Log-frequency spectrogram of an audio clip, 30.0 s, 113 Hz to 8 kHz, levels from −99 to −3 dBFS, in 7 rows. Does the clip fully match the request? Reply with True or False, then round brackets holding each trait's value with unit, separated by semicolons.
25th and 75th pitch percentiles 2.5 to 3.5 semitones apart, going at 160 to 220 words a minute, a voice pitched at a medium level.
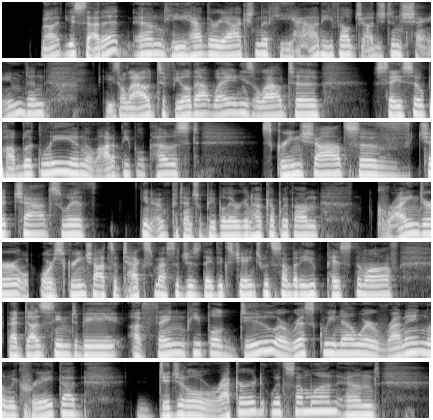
True (2.9 semitones; 185 wpm; 150 Hz)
